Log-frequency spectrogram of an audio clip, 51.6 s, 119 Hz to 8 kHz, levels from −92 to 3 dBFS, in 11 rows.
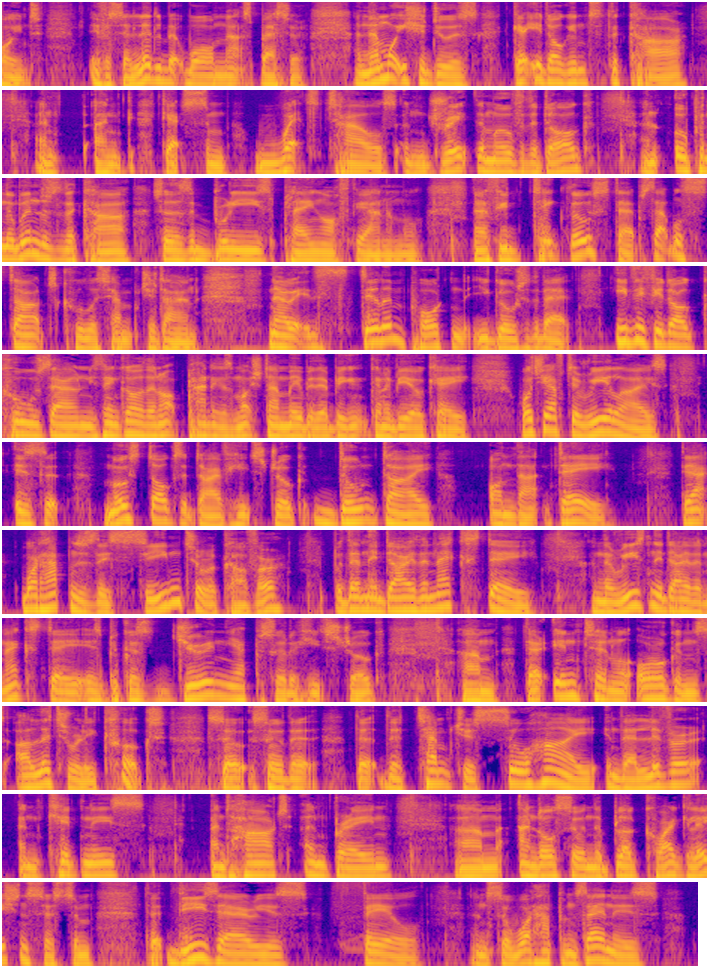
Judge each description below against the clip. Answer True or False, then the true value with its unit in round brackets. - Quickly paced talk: True (215 wpm)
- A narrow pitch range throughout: False (4.6 semitones)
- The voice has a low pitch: True (110 Hz)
